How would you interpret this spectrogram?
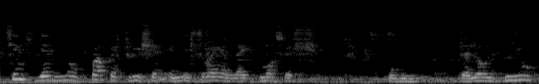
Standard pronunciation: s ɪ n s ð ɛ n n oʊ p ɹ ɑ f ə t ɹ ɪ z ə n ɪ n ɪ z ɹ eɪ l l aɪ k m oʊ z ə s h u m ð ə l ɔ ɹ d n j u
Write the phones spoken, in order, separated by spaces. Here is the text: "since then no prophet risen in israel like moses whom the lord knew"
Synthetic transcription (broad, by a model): s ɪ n s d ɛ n n oʊ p ɹ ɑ p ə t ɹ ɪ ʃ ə n ɪ n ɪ s ɹ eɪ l l aɪ k m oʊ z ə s h u m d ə l ɔ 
